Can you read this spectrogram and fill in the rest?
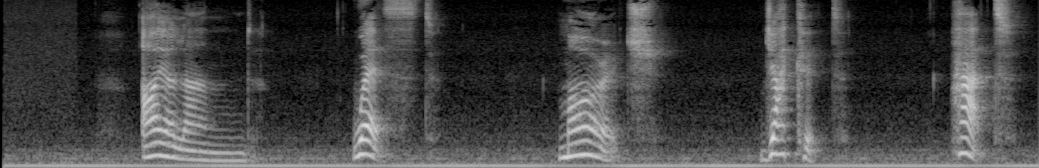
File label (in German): Englisch Aufgabe St Patricks Day Woerter; Grundschul-Blog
